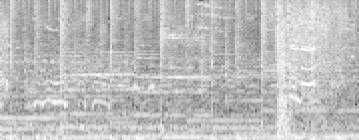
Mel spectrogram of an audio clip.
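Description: A chicken in the video game Spyro Year of the Dragon squawks and clucks as it is attacked, brief fowl cries over game music and effects.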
